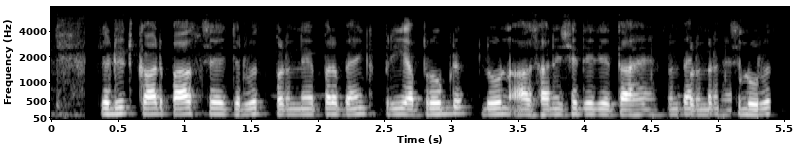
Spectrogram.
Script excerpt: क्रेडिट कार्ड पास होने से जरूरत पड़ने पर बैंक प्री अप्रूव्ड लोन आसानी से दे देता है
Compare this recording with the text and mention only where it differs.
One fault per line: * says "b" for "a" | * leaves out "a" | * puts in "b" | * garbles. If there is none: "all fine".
* leaves out "होने"
* garbles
